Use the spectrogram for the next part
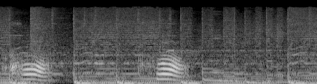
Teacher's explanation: Huruf ho salah satu huruf yang harus terdengar menebal suaranya. Pangkal lisan angkat ke belakang.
